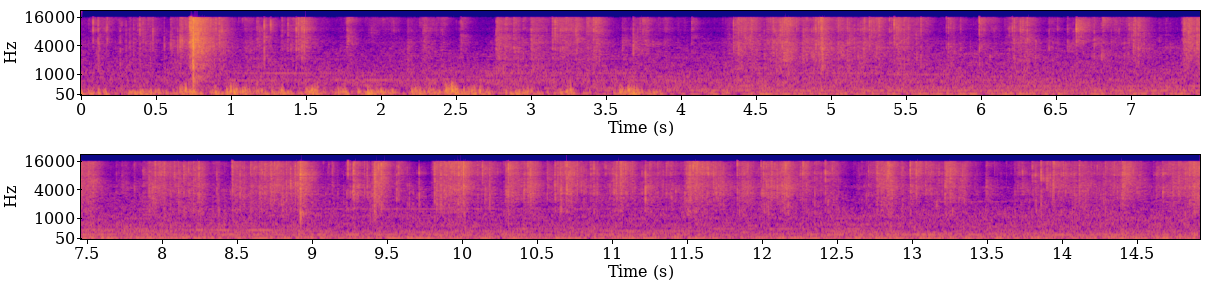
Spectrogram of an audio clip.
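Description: Handling noise: irregular bumps and a sharp click in the first few seconds, as things are moved near the microphone, then a steady low background hum.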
